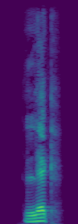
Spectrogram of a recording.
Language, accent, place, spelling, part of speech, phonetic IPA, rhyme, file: German, Germany, Berlin, leck, adjective / verb, [lɛk], -ɛk, De-leck.ogg
- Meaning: leaky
